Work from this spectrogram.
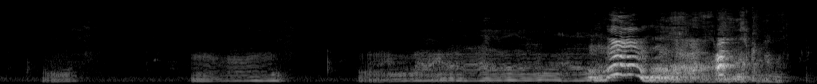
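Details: Alaskan malamute puppy, 17 weeks old, in a mood: short muttering grumbles build into a long, sustained woo-woo moan that rises to a louder, higher yowl near the end, with a final sharp outburst.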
